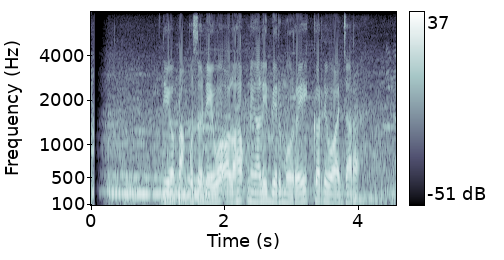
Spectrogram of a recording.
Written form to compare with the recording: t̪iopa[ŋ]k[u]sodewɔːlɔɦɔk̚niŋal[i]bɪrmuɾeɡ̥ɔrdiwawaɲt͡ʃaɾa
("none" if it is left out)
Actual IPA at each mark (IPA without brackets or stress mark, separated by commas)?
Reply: ŋ, u, i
